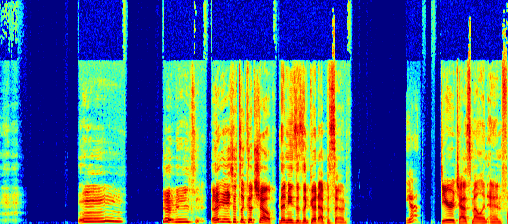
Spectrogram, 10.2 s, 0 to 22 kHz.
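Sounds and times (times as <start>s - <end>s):
speech: 1.6s - 1.8s, 3.3s - 7.0s, 8.1s - 10.1s
yawn: 1.6s - 2.6s.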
